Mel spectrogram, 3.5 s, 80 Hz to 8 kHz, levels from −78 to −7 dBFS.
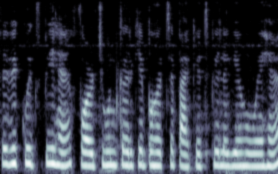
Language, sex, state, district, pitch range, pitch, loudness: Hindi, female, Delhi, New Delhi, 220-240 Hz, 230 Hz, -17 LUFS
